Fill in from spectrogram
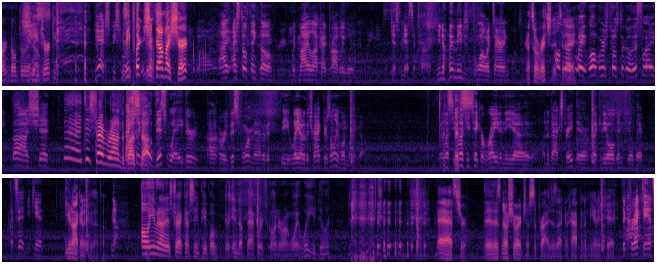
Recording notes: Our second show recorded on site at Canaan Motor Club. This time on the night between NHKA races 5 and 6.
